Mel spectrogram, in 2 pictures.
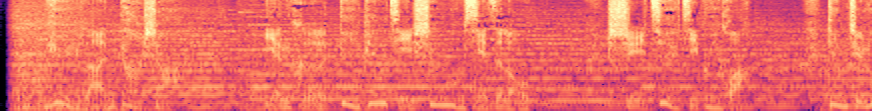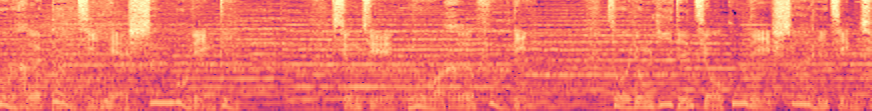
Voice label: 男 专题 宣传介绍 大气, 国语男声配音, 浑厚; 玉兰大厦; 浑厚专题

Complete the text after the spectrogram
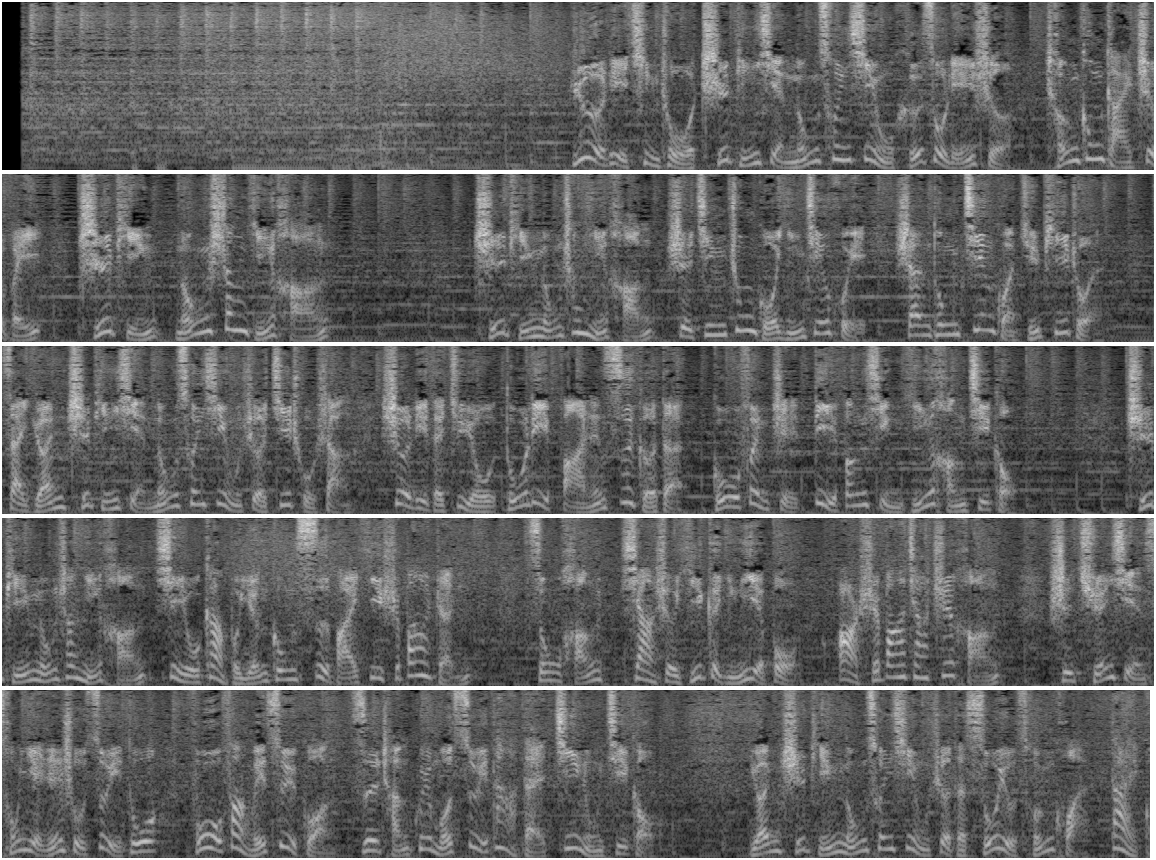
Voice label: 男 广告, 国语男声配音 大气浑厚; 茌平农商行

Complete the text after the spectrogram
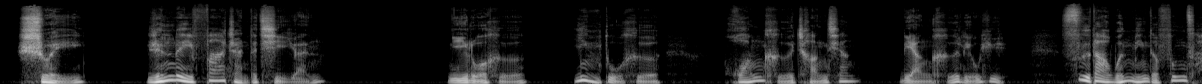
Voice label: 男 地区宣传; 品味好地方—沙湾

